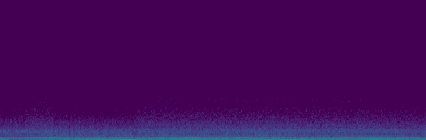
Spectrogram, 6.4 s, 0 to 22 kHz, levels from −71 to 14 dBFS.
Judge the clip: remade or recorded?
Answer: remade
